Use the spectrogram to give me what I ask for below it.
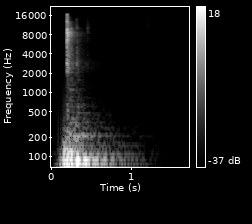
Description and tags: airy hit
door, hit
